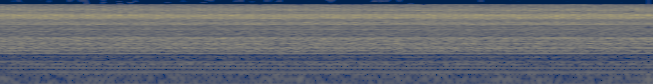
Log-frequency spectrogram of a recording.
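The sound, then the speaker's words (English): A lawnmower engine sound, played from a sound app's lawnmower button, drones steadily with a rough, buzzing hum and a faint knocking rattle, holding the same loud, even pitch throughout, with no voices. “Add play lawnmower button.”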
